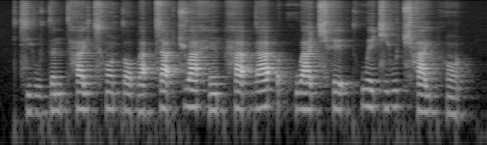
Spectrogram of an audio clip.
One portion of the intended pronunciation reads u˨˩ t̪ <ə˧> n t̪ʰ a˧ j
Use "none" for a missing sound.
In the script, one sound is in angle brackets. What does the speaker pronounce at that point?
ə˧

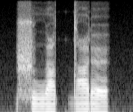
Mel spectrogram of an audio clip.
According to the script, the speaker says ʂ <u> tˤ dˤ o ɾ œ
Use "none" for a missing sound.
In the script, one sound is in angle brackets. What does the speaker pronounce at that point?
uː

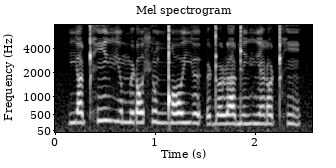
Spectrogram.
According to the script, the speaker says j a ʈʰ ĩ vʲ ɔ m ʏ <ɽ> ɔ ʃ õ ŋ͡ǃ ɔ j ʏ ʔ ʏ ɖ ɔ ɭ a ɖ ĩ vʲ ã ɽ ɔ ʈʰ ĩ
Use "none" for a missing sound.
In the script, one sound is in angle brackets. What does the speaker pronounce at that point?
ɽ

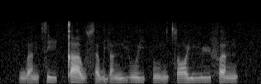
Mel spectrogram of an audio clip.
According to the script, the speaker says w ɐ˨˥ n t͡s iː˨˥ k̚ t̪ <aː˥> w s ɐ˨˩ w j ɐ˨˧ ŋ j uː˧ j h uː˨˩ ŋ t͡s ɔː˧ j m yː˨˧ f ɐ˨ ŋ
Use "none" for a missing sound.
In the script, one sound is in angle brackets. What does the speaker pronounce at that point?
aː˨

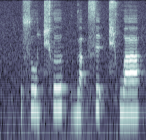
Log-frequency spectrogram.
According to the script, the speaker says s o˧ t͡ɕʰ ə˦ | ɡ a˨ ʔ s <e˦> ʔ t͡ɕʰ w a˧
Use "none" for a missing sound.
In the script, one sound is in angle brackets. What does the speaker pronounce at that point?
e˦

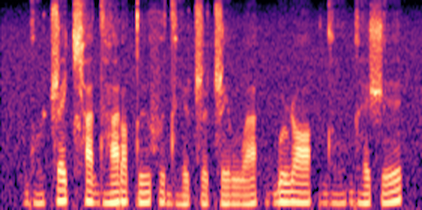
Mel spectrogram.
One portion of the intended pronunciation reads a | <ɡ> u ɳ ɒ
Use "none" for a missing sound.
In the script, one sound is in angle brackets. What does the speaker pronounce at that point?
ɓ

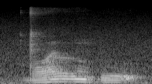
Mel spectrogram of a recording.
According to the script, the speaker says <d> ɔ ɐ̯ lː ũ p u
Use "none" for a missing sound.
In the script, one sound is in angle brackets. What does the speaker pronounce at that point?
d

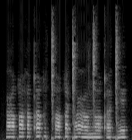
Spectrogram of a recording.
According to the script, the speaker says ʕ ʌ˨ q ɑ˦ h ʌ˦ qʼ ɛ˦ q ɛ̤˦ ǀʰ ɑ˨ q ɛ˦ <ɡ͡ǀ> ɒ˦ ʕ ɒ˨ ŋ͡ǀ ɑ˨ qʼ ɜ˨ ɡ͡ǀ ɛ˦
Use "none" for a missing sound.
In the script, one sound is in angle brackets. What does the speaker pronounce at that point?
ɡ͡ǀ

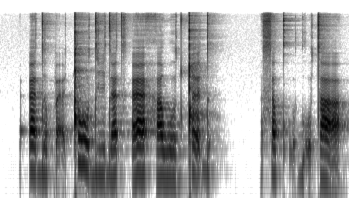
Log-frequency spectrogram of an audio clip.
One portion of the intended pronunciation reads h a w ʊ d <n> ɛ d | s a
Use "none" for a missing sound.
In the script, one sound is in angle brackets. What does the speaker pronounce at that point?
ǃ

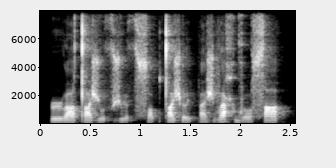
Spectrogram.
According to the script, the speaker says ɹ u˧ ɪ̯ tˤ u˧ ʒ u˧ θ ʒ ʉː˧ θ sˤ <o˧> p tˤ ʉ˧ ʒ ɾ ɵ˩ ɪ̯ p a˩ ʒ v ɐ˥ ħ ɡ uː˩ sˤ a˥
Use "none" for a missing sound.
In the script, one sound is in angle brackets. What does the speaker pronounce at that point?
o˩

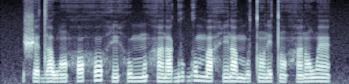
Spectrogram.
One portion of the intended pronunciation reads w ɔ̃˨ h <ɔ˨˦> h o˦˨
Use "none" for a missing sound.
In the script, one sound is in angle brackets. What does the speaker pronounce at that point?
ɔ˨˦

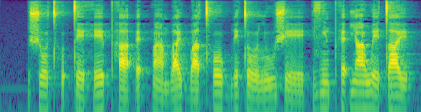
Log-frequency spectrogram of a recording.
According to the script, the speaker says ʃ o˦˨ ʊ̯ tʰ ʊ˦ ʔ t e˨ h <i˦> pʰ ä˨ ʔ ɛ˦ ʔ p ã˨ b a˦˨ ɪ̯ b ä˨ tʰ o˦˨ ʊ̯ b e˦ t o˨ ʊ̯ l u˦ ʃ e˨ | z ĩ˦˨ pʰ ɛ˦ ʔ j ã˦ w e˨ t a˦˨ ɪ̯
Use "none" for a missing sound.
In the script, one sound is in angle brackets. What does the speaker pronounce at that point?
e˦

